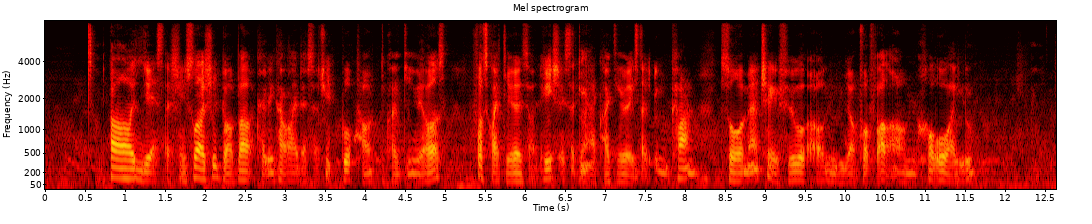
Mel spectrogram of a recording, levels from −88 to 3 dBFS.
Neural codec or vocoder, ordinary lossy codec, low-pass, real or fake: codec, 16 kHz, 1 kbps, FreqCodec, larger model; none; none; fake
